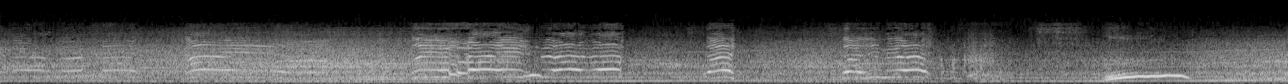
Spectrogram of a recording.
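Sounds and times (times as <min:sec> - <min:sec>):
snowcat tracked engine rumbling outside a fog-bound hotel in a 1980 horror film: 0:00.0 - 0:12.8
person speaking: 0:11.0 - 0:12.0.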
